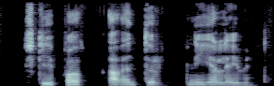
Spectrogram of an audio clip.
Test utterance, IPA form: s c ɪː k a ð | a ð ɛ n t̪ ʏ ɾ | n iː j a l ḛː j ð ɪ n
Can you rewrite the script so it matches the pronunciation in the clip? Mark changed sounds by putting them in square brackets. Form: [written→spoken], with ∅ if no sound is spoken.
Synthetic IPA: s c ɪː [k→p] a ð | a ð ɛ n t̪ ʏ ɾ | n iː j a l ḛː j [ð→v] ɪ n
